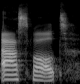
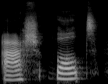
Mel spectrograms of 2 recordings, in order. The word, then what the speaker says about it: asphalt: yes you heard right we call it asphalt not ash fault cuz that's how it's spelt you know but also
